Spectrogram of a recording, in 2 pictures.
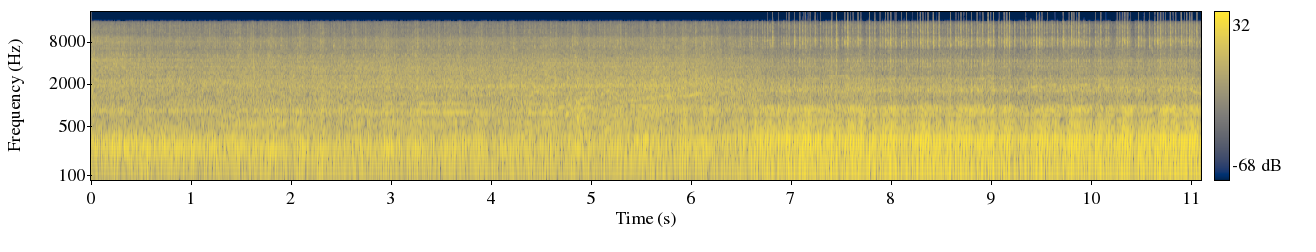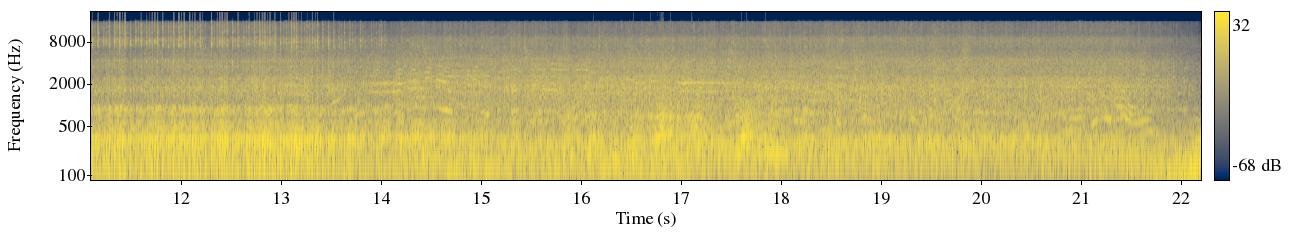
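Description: Air-cooled inline-four Kawasaki motorcycle engine running just after being started, louder for several seconds in the middle before settling back.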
